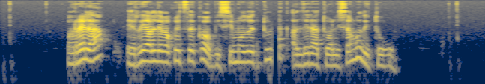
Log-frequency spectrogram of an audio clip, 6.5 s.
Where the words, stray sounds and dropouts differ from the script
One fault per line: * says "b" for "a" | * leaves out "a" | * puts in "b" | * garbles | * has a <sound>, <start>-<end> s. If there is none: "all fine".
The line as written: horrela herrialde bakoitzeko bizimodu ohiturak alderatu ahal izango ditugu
* has a dropout, 3.6-3.7 s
